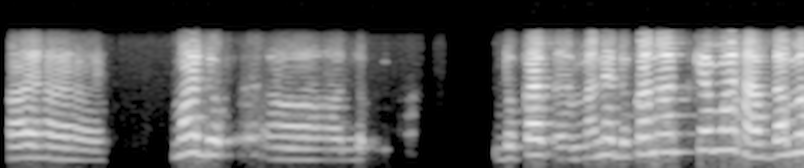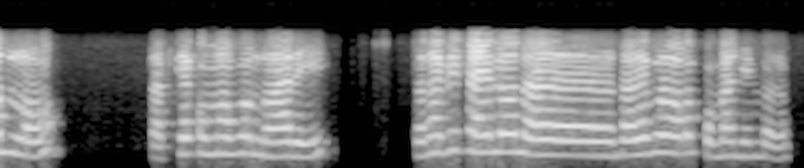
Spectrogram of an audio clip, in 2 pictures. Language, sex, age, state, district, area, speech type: Assamese, female, 45-60, Assam, Kamrup Metropolitan, urban, conversation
